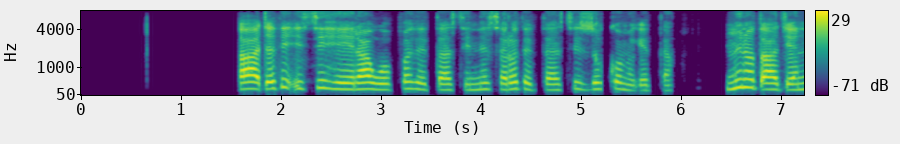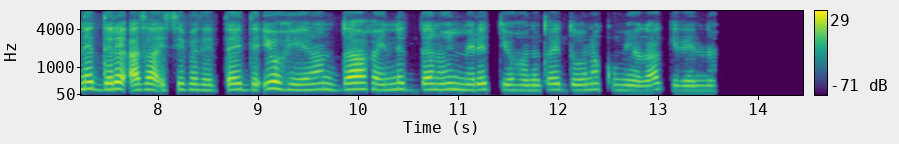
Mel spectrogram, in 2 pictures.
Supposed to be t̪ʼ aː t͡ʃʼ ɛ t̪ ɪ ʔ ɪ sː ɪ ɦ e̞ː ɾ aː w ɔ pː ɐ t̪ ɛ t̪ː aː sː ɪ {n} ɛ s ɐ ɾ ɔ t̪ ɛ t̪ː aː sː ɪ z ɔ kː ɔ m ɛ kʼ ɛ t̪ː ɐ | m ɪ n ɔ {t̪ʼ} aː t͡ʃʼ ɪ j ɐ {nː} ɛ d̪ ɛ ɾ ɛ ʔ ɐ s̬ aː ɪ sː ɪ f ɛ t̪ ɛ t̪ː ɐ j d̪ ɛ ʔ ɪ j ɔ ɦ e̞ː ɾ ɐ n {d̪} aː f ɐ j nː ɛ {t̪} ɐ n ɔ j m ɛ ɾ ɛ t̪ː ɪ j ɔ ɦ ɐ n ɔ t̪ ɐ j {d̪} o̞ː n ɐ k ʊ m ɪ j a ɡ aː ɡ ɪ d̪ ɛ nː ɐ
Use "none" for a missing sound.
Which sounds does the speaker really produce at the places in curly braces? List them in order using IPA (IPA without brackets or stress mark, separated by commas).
nː, t̪ʼ, nː, d̪, d̪, d̪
